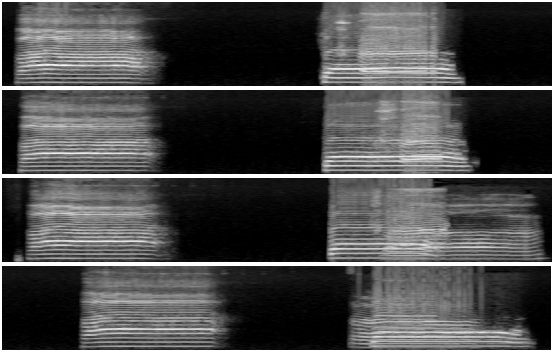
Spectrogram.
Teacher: উপরের দাঁতটা নিচের ঠোঁটের প্যাটের সাথে লাগবে, একালিপ টান। উপরের যে দাঁতটা আছে যেটা, এই দাঁতগুলো নিচের ঠোঁটের প্যাটের সাথে হবে, একালিপ টান।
